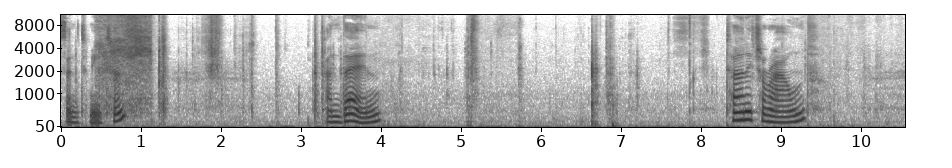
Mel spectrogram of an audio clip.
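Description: Paper rustles and slides across a table.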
